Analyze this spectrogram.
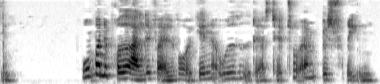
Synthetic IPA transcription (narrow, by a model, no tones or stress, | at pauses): ʁo̝̰ːmɐnəpʰʁœːʊð̩ˠɑ̈ld̥ʁifɒ̽ʔælʋɒ̰ːiɡ̥enæ̰ʔuð̞ˠʋið̞ˠəd̥æɐst͡sʰeʁit͡sʰo̝ɐ̰jɔmøsd̥foʁḭːnn̩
